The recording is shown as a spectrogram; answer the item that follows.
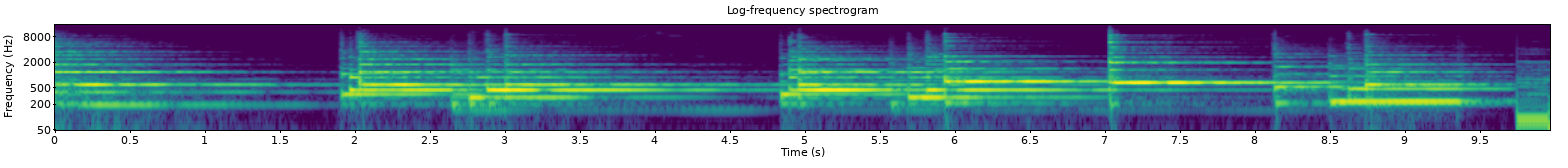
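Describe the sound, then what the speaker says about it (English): A soft nylon-string guitar from a Kontakt sample bank plays a melody, a clear run of plucked notes and chords that ring and overlap, close and alone. "so the first sound we've got is this guitar from Contact"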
